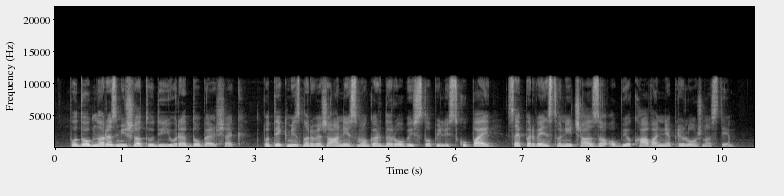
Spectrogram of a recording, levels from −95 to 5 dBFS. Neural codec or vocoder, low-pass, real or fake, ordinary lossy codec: none; 10.8 kHz; real; none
